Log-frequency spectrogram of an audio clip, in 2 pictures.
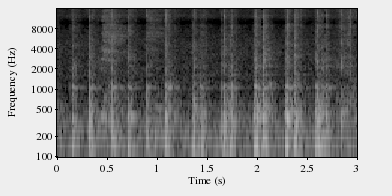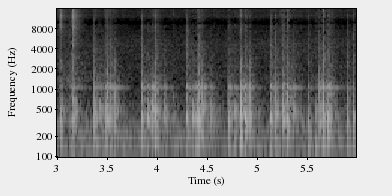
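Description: A full-size, inflated, hollow rubber basketball is held on the lap and tapped quickly with the fingertips and nails. The result is a rapid, irregular stream of short, dull, hollow thuds with a deep low boom around 66 Hz. Each tap dies away almost instantly, with very little bright content.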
